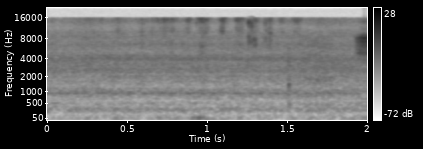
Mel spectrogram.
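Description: Faint, steady whir of an electric fan running, turned up to a higher speed.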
